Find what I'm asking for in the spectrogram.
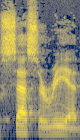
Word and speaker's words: Caesarea: Now, if you have your Bible open and you can see the word Caesarea, that's how it's pronounced, but that's not really how it's phonetically spelled. You can't say the word Caesar without saying Caesarea.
